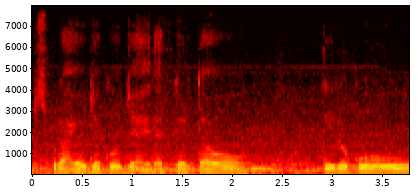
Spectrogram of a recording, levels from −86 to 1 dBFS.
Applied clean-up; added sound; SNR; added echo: none; none; none; none.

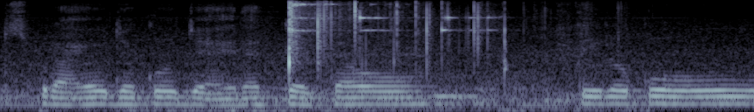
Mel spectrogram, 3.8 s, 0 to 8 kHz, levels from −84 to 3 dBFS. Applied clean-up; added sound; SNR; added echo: none; Shatter / Crushing; 2 dB; none.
